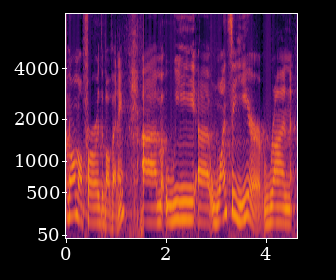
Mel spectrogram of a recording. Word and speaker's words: Balvenie: If I was Scottish, I'd say Balvenie.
